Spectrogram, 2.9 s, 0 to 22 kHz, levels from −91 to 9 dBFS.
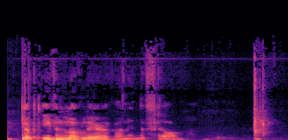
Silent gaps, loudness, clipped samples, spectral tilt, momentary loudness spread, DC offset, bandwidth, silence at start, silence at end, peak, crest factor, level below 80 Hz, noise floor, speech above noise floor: none; -19 LUFS; under 0.1%; -6 dB/octave; 14 LU; under 0.1%; 15.5 kHz; 0.05 s; 0.2 s; -2 dBFS; 18 dB; -52 dBFS; -50 dBFS; 33 dB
